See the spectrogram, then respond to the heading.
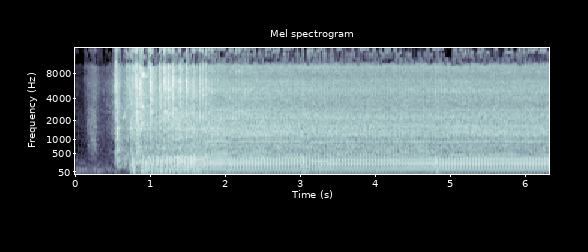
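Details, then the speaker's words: Toro Turfmaster mower after its carburetor was replaced: the pull-start catches at once and settles into an even, steady idle with no stumbling or surging. The faulty carburetor was the cause and the mower now runs normally. "All right, guys. There you go. It was the carburetor. Easy fix."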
